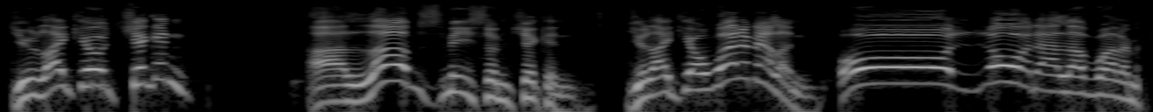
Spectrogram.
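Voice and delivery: hammed-up caricature of Southern minstrel speech; mock minstrel dialect. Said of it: "we're gonna talk like this".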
